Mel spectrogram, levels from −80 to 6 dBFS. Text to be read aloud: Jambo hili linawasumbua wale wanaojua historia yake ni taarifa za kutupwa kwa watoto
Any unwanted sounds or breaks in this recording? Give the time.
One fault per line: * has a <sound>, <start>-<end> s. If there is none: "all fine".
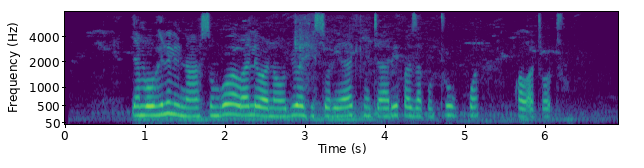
all fine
